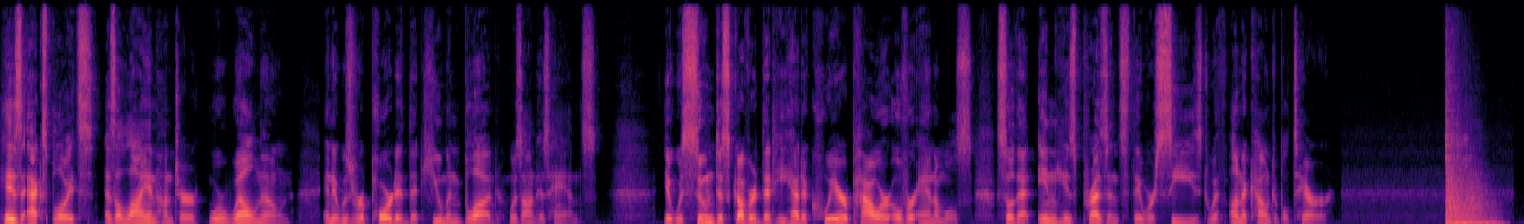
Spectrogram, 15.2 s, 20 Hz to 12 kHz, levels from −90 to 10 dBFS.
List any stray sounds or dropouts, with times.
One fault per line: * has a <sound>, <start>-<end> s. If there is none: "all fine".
* has a thud, 14.5-15.1 s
